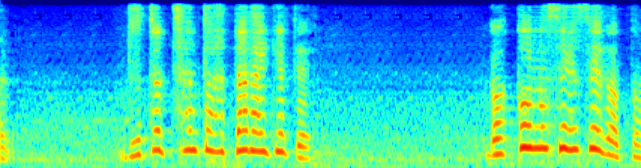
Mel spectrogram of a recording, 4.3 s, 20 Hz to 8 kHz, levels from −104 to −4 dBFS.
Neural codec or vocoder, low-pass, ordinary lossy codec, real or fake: codec, 16 kHz, 1.1 kbps, Voila-Tokenizer; 7.2 kHz; none; fake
